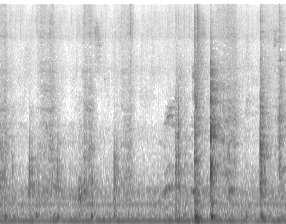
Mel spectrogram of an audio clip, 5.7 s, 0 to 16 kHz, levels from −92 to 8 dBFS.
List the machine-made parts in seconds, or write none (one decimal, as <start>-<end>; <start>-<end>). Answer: none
